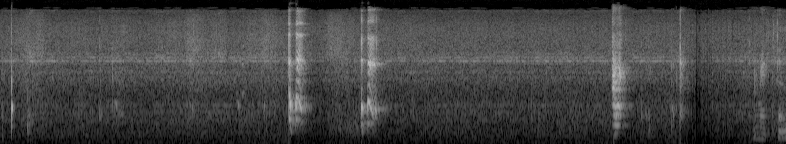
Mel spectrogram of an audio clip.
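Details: A young boy's latest trick: a few short, deliberate cough sounds made on request, a voluntary fake cough rather than an illness cough.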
